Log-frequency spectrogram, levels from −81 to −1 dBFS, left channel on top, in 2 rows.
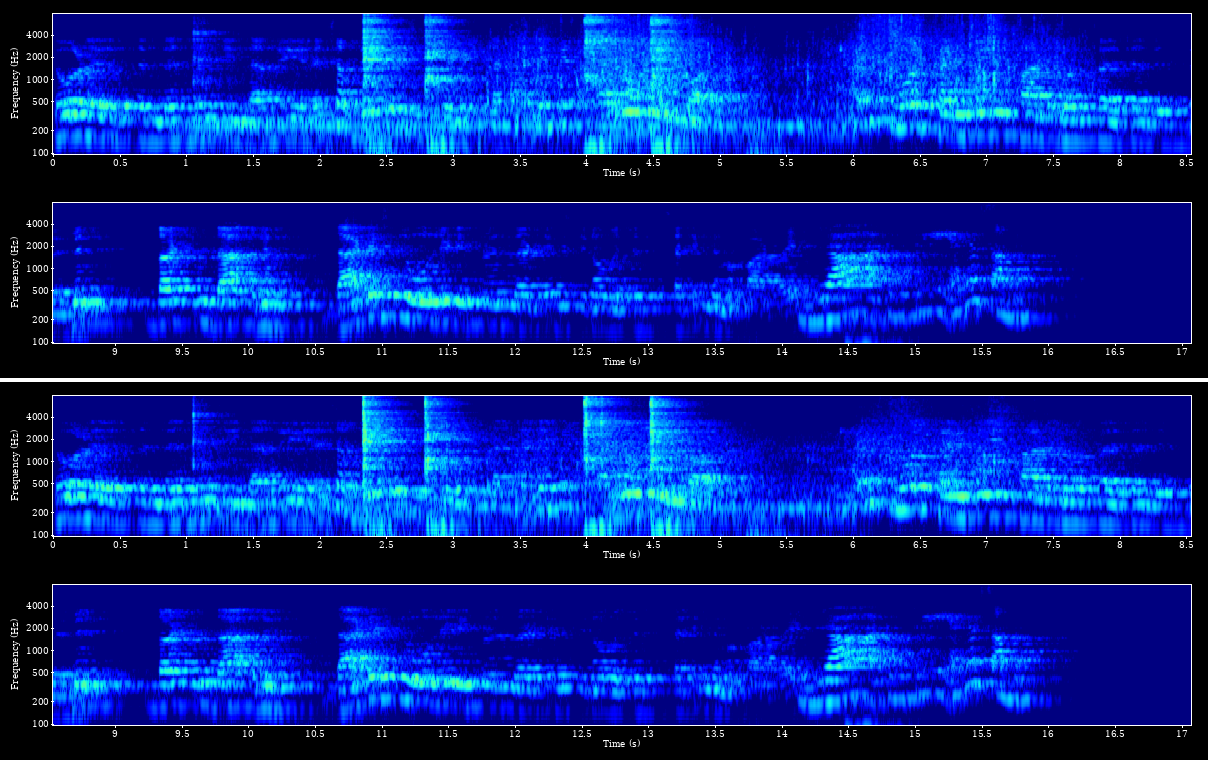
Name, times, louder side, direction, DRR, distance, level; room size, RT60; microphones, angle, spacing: voice 1, 0.0-5.0 6.0-8.9 9.2-10.2 10.5-14.1, left 1 dB, 40° left, -2 dB, 1.3 m, -52 dB
Computer keyboard, 0.9-6.0, right 4 dB, 50° right, 1.0 m, -47 dB
Splash splatter, 3.1-7.9, left 5 dB, 70° left, 0.5 m, -55 dB
voice 2, 14.1-15.8, right 1 dB, 10° right, -3 dB, 0.8 m, -53 dB
11.5 x 5.5 x 2.6 m, 1.3 s
head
